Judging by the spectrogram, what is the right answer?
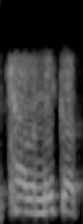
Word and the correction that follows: Maricopa: County, is that? – No, Maricopa County, yeah.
